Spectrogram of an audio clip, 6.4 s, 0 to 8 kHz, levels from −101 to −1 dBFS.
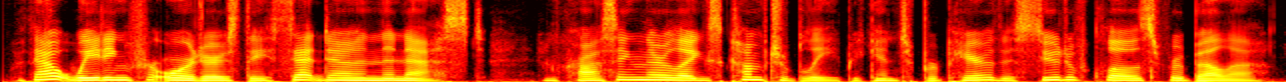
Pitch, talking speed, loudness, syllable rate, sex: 195 Hz, 225 wpm, -18 LUFS, 6.1 syllables/s, female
